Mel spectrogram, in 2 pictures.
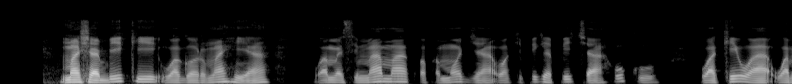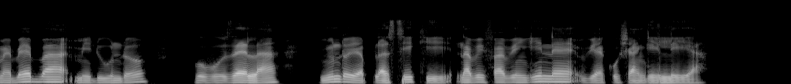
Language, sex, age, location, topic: Swahili, male, 25-35, Kisumu, government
